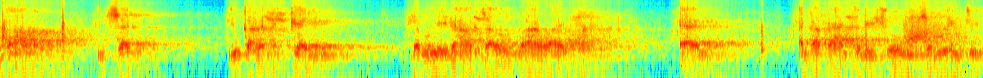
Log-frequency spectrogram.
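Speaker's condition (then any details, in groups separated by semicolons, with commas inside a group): Laryngectomy; speaks using device in throat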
